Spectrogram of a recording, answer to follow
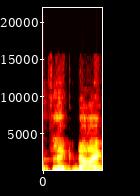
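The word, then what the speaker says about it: Blignite: mentioned in in your intro this thing called Ble Knight, if I pronounced that correctly. Do you want to tell a little bit more about that. So, so Bliggnite is an acronym that I've created.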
